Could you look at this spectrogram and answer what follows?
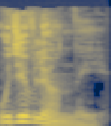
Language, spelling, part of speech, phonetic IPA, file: Russian, удивлённый, verb / adjective, [ʊdʲɪˈvlʲɵnːɨj], Ru-удивлённый.ogg
- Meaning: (verb) past passive perfective participle of удиви́ть (udivítʹ); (adjective) surprised, amazed (experiencing surprise or amazement; of a person)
